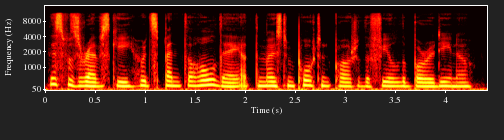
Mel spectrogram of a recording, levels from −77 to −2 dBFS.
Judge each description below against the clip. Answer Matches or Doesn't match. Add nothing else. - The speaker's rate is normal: Doesn't match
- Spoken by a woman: Matches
